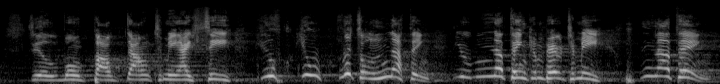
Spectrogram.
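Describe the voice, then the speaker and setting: A man's voice: very high-pitched, sing-song, unhurried, fairly bright tone, exaggerated voice. An actor playing a vain, resentful, whiny gangster henchman in an amateur radio play. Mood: bitter, seething. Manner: boastful, whiny, old-time gangster slang. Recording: echoey reverberant hall.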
